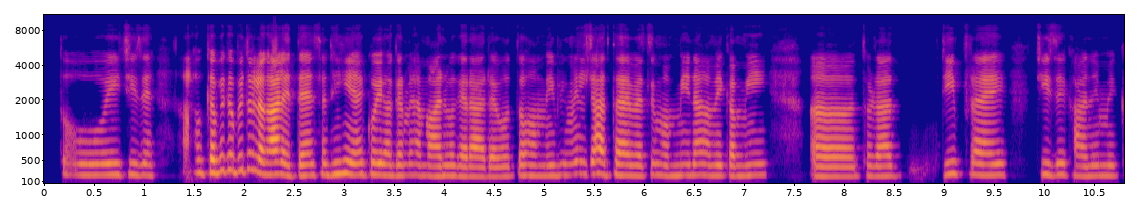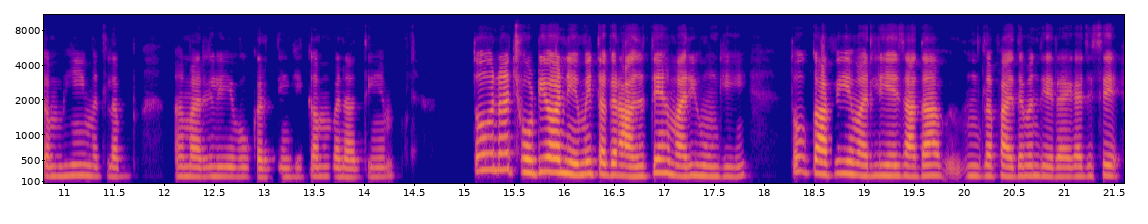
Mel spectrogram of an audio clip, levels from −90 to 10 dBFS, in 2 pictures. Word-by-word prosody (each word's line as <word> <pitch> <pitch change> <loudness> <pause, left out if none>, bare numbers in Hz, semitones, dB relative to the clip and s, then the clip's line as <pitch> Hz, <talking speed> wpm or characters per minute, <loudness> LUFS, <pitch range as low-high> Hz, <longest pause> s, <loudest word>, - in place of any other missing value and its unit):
तो 215 0 -5
ये 225 0 -1
चीजे 220 0 -5 0.3
हाँ, 255 -1 -5
कभी-कभी 300 +3 +3
तो 325 - -3
लगा 235 -5 +9
लेते 205 -2 +2
हैं, 210 - +3
ऐसा 220 +1 -6
नहीं 230 +2 +1
है। 220 +1 +1
कोई 225 0 +2
अगर 210 -1 -1
मेहमान 200 -2 -1
वगैरह 190 -2 0
आ - - +1
रहे 185 0 -2
हों, 190 +1 -4
तो 205 +2 -4
हमें 205 0 -4
भी 215 - -9
मिल 235 +2 -6
जाता 230 -2 +3
है। 210 - +3
वैसे 200 +2 -4
मम्मी 205 0 -5
ना, 215 0 -1
हमें 205 -1 -3
कम 200 0 -2
ही 215 +1 -5 0.5
अ, - - -3 0.5
थोड़ा 195 0 +1 0.5
डीप 235 +1 -4
फ्राय 220 -1 0 0.3
चीज़ें 225 -1 -4
खाने 200 -1 -5
में 205 0 -6
कम 195 -1 -6
ही, 210 +1 -6
मतलब 190 -1 -9 0.5
हमारे 185 -1 -3
लिए 190 0 -4
वो 185 0 -8
करती 175 +1 -6
हैं 175 - -8
कि 180 - -14
कम 190 0 -4
बनाती 175 0 -5
हैं। 180 +2 -11 0.8
तो 305 +2 +1
ना, 320 0 +4
छोटी 270 -2 +2
और 270 -1 +9
नियमित 235 0 +3
अगर 220 -1 +4
आदतें 195 +5 +4
हमारी 205 -5 +2
होंगी, 190 0 -6 0.4
तो 285 - -3
काफ़ी 240 0 +5
हमारे 210 -3 +1
लिए 205 -1 0
ज़्यादा 200 +1 +4
अ, - - -2 0.3
मतलब 200 0 -3
फायदेमंद 195 +1 +1
ये 190 -1 -2
रहेगा। 185 +1 -1
जैसे 195 +2 -3
205 Hz, 195 wpm, -21 LUFS, 195-225 Hz, 0.8 s, लगा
